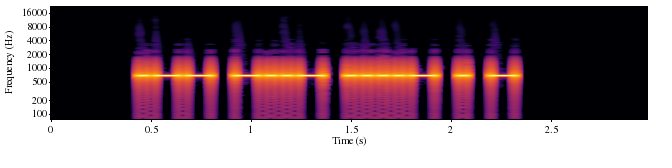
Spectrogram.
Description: Morse code, heard as a keyed tone, about 30 wpm, 700 Hz. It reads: WX4ET
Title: NA SOTA Chaser Callsigns 30wpm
